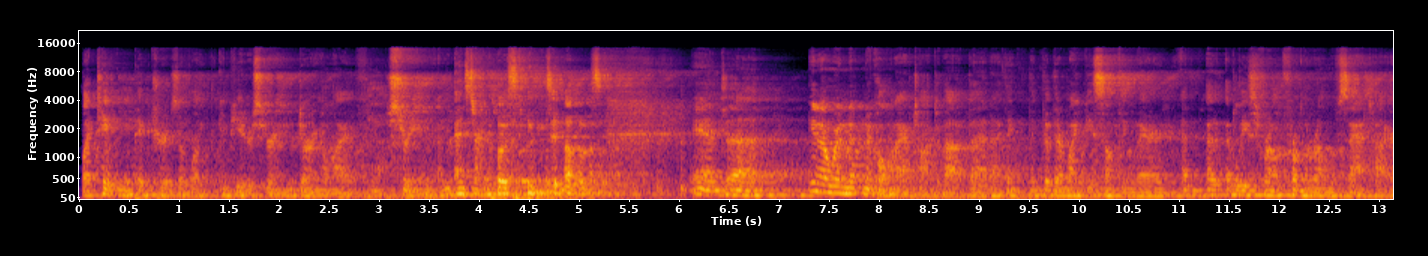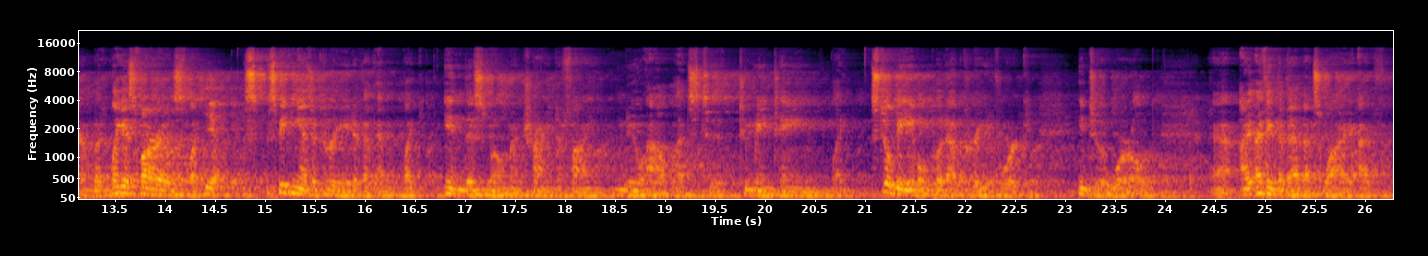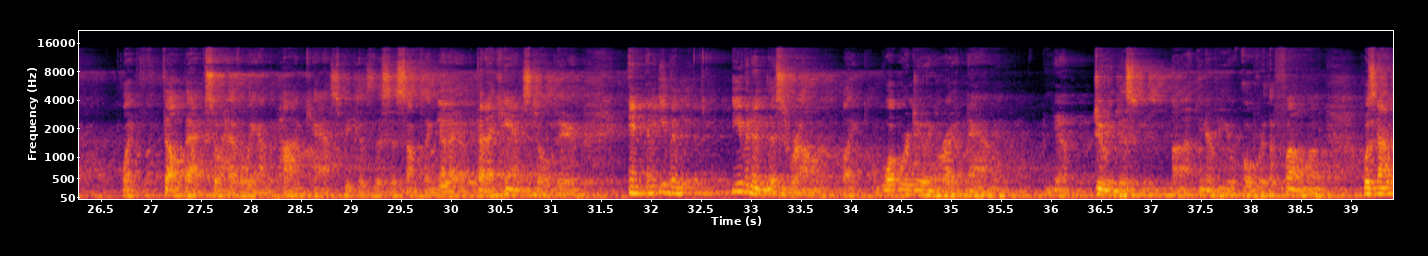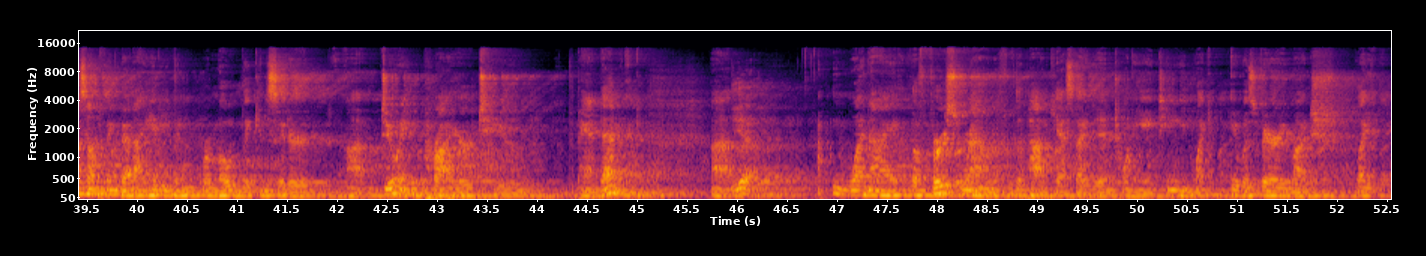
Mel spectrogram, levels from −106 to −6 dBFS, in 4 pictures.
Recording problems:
room echo; noticeable; dies away in 2 s
off-mic speech; somewhat distant

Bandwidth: 14.5 kHz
